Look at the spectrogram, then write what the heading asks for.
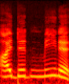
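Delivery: gentle, high-pitched pleading tone. Reading the story aloud, Alice apologizes to the offended mouse: pleading. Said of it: "pleaded poor Alice".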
